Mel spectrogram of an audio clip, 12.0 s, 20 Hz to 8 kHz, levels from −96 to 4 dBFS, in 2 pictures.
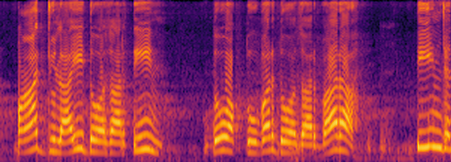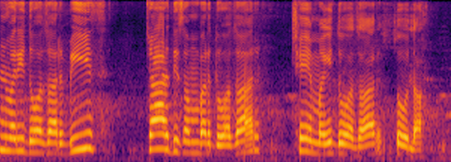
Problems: constant background noise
